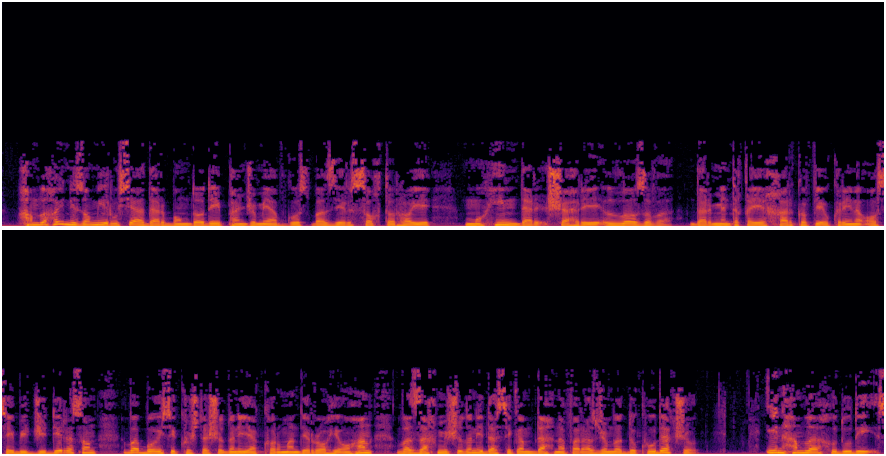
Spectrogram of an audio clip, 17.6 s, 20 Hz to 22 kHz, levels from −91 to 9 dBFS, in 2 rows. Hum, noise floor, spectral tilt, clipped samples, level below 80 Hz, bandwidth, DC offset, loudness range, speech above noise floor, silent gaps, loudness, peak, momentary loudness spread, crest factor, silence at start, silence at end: none; -49 dBFS; -7 dB/octave; under 0.1%; -52 dBFS; 8.8 kHz; 1%; 1 LU; 31 dB; none; -19 LUFS; -6 dBFS; 4 LU; 12 dB; 0 s; 0 s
